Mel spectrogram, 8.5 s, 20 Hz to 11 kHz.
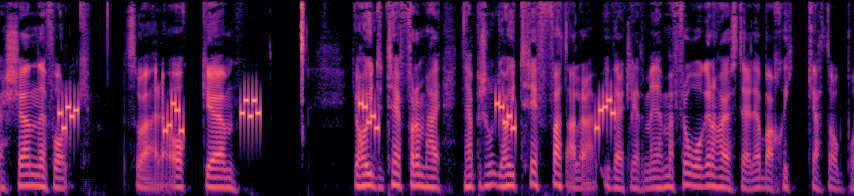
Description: Five-tone selective call (EEA), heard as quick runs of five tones, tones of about 40 ms, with speech in Swedish. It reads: 72968 13081 77667 09462 09462 28997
